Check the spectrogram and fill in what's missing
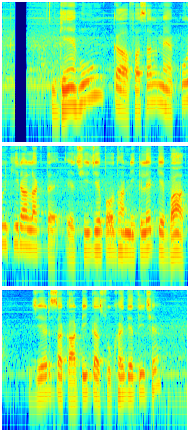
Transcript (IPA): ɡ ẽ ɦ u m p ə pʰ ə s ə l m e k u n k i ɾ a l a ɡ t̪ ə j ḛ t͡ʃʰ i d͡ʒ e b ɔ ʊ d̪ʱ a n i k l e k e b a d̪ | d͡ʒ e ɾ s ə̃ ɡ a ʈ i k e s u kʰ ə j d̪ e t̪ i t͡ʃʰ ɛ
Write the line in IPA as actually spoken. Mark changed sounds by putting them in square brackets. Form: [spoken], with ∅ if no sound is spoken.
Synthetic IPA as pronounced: ɡ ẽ ɦ u m [k] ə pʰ ə s ə l m e k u n k i ɾ a l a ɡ t̪ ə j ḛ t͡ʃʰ i d͡ʒ e [p] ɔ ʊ d̪ʱ a n i k l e k e b a d̪ | d͡ʒ e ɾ s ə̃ [k] a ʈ i k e s u kʰ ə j d̪ e t̪ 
